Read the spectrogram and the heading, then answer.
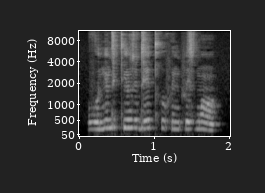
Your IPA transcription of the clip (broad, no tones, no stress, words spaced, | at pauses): vonʲɔ̃de tʲõzʉ det̪ʰufẽŋfez bɔ̃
